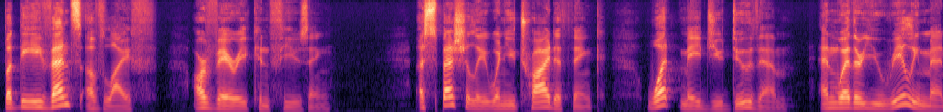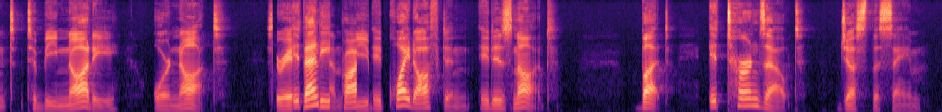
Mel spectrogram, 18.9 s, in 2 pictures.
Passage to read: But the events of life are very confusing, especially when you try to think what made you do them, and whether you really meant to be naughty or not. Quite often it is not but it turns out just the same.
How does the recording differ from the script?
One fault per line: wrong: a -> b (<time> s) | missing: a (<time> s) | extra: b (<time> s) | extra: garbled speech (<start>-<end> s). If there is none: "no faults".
extra: garbled speech (12.1-13.3 s)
